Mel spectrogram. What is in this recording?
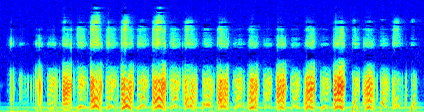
Contact mic edge rubbed against power button texture of a Motorola Moto X.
